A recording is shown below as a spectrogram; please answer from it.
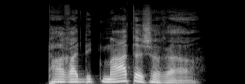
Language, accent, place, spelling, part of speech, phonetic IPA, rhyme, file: German, Germany, Berlin, paradigmatischerer, adjective, [paʁadɪˈɡmaːtɪʃəʁɐ], -aːtɪʃəʁɐ, De-paradigmatischerer.ogg
- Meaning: inflection of paradigmatisch: 1. strong/mixed nominative masculine singular comparative degree 2. strong genitive/dative feminine singular comparative degree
